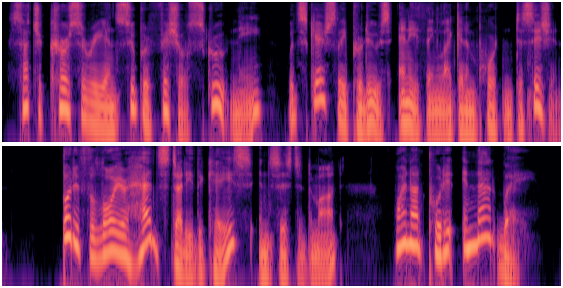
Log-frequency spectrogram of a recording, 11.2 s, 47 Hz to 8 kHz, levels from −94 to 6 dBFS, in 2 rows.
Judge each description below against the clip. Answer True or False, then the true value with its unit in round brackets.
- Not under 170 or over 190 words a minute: True (180 wpm)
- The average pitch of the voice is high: False (140 Hz)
